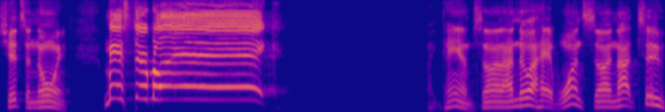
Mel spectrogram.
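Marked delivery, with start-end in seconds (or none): 1.0-2.8 acted very high scream, name drawn out. Retelling how someone kept calling out his name: imitating Zach screaming. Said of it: "screaming and shit".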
